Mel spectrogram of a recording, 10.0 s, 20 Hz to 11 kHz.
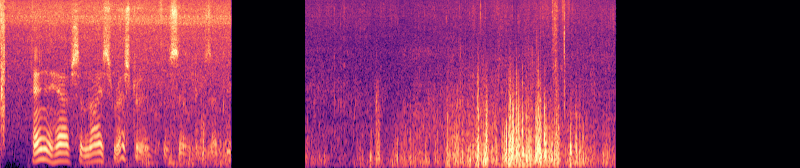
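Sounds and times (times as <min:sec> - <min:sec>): wind buffeting microphone: 0:01.4 - 0:02.9, 0:03.8 - 0:07.7.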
